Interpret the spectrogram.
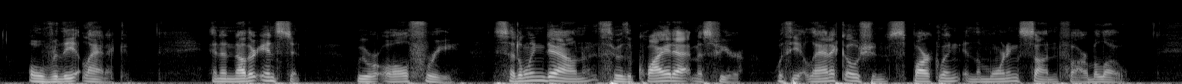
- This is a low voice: Yes, low, 130 Hz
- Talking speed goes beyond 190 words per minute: No, slow, 135 wpm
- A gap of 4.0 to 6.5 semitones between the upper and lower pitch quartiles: No, average, 3.6 semitones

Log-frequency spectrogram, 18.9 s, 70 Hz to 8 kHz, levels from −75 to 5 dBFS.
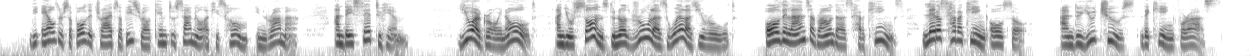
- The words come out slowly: No, average, 180 wpm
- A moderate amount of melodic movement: No, wide, 5.9 semitones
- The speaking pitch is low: No, high, 205 Hz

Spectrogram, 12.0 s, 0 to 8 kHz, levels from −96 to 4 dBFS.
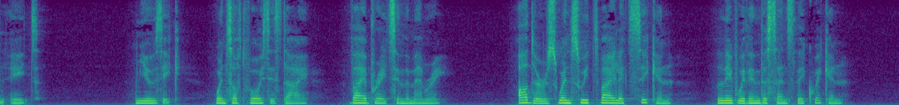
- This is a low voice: No, medium, 170 Hz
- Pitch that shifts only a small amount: Yes, narrow, 2.3 semitones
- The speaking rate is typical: No, slow, 115 wpm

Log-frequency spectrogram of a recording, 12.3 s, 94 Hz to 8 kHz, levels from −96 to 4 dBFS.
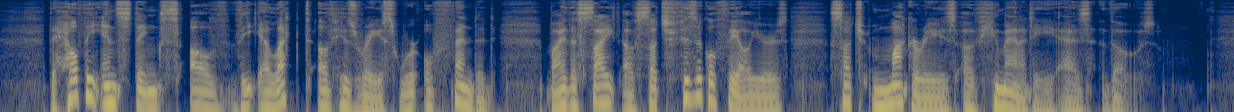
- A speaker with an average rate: No, slow, 115 wpm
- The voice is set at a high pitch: No, low, 100 Hz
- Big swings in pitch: Yes, wide, 6.4 semitones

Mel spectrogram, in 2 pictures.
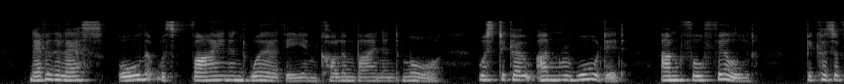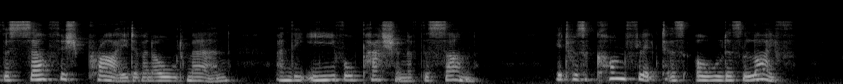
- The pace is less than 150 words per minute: Yes, average, 140 wpm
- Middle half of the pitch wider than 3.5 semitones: No, average, 3.1 semitones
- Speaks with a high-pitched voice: Yes, high, 195 Hz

